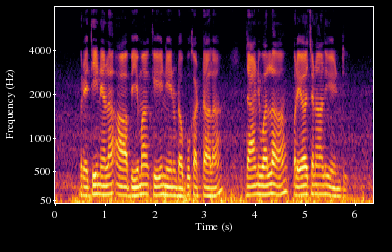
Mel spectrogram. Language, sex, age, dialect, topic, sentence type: Telugu, male, 25-30, Utterandhra, banking, question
